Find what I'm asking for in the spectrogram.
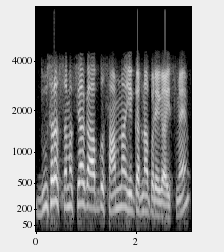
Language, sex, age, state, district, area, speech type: Hindi, male, 18-30, Bihar, Darbhanga, rural, conversation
